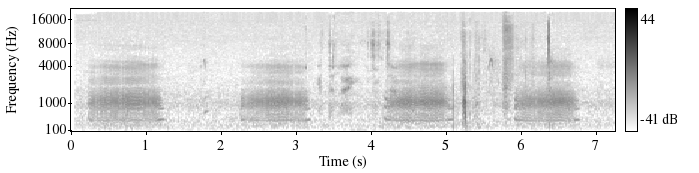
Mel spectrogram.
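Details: 2-week-old baby boy snoring while asleep: four slow, rhythmic rattling snores with quiet pauses between, about 33 breaths a minute.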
